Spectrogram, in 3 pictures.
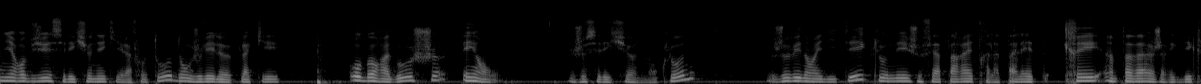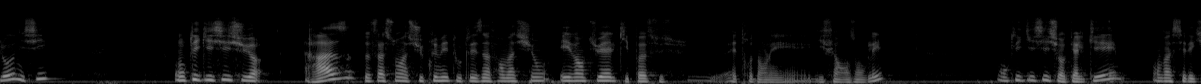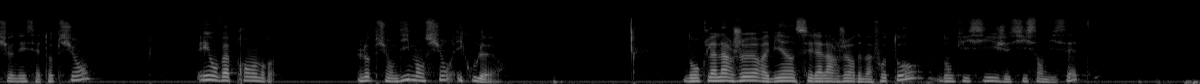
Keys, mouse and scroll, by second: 3.3 click, 4.7 click, 5.1 click, 5.6-6.1 drag, 7.9 click, 11.3 click, 15.4 click, 19.3 click, 20.2 click, 21.9 click, 24.3 click, 32.4 click, 35.5 click.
